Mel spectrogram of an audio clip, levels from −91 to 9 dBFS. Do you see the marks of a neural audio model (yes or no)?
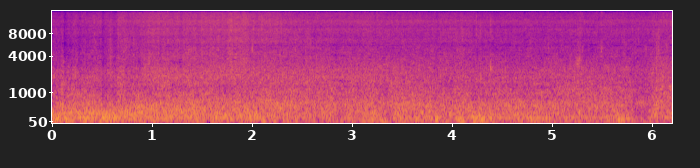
yes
